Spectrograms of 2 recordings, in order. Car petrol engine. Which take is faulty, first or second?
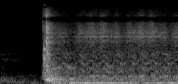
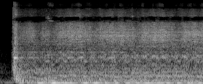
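second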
